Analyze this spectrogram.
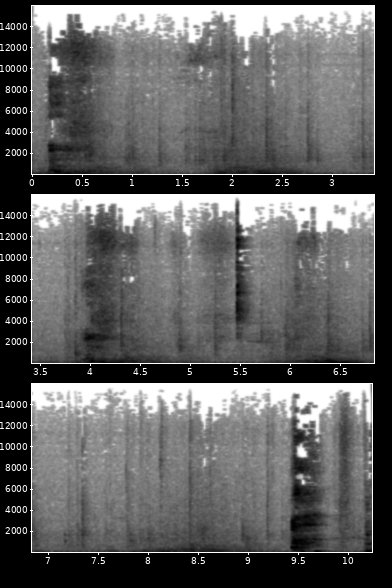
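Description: An exercise wheel rolls back and forth across a wooden floor.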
